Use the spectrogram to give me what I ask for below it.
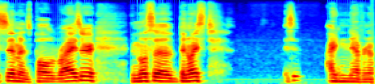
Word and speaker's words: Benoist: Yes, it's Benoy.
